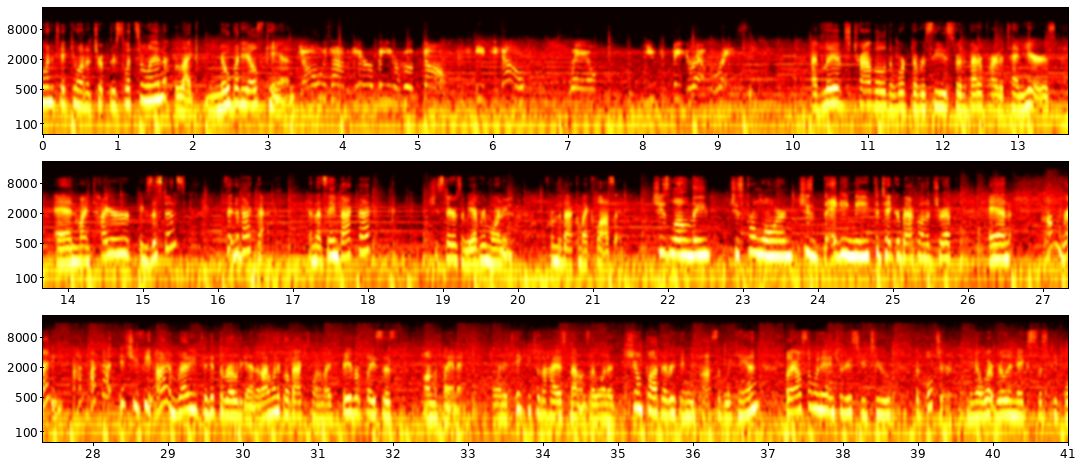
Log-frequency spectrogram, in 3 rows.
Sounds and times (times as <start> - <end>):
Music: 0.0 - 41.0
Speech: 10.2 - 15.5, 16.1 - 18.1, 18.8 - 41.0.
